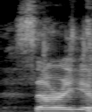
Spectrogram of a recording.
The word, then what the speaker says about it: Sarajevo: Sarajevo. It's pronounced Sarajevo. It's the capital of Bosnia.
